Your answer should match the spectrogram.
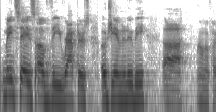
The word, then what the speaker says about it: Anunoby: Some mainstays of the Raptors, OG Anunoby. I don't know if I pronounced that It's right. Anunoby.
